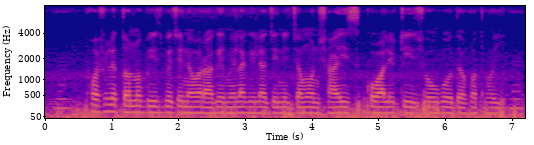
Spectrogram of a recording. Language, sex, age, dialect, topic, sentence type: Bengali, male, 18-24, Rajbangshi, agriculture, statement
